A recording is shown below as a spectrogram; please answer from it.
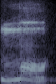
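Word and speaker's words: mho: ओम इवर्स ओम इवर्स या इसको उल्टा लिख दो मो एम एच ओ मो मतलब स्पेलिंग उल्टा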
